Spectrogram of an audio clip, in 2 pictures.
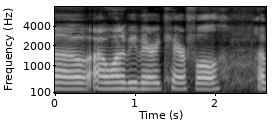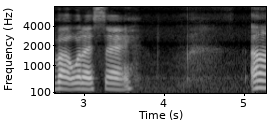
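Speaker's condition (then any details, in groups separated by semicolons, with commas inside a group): No condition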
